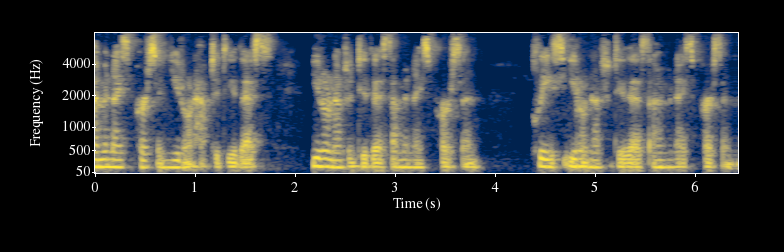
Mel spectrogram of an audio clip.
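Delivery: crying while speaking. Speaker recounts pleading with the man attacking her, retelling sobbing pleas. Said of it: "I was sobbing, just full sobbing, could not stop crying".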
